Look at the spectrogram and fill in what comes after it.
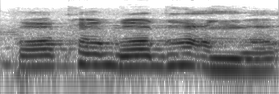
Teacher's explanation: क ख ग घ अंग अगर आप बोल रहे हैं तो कंठ का यूज हो रहा है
